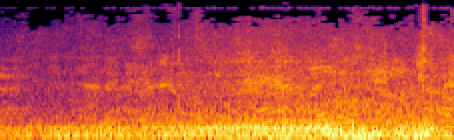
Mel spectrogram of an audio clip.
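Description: A car engine idling steadily, growing slightly louder over the two seconds, with faint voices in the background.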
